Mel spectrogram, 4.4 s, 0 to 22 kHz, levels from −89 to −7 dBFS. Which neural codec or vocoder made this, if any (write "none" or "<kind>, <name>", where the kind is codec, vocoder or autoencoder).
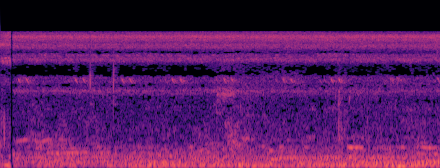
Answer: none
